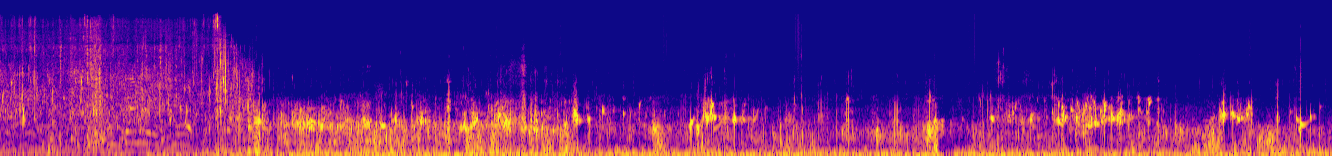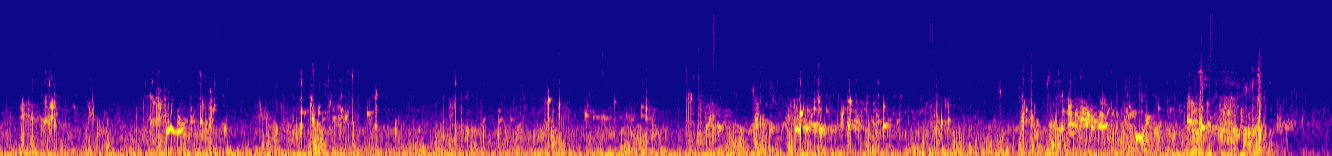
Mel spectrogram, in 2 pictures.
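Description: Muffled rushing and gurgling of water heard through a camera held underwater as the board is towed and the tarpon's head is kept in the water. About two seconds in, the sound turns dull and thick, as when a microphone goes under the surface, and it eases off near the end.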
